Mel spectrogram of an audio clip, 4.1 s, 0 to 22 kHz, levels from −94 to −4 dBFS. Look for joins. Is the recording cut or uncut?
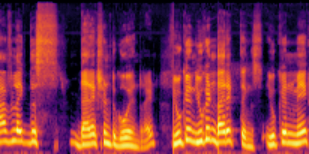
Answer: cut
